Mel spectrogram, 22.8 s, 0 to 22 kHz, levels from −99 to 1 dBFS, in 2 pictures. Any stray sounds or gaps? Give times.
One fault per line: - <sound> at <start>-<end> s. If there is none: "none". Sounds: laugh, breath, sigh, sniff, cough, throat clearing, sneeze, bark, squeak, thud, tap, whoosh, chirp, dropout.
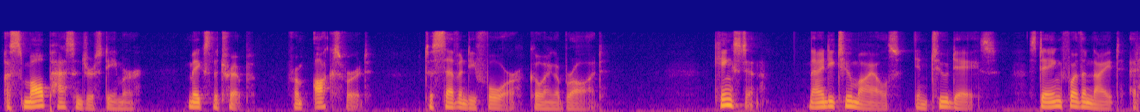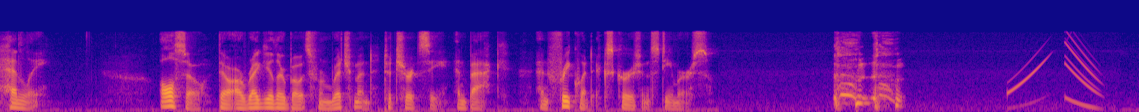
- cough at 19.7-20.5 s
- chirp at 21.5-22.5 s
